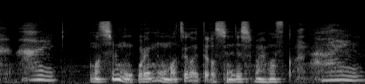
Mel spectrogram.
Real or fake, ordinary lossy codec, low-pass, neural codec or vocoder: fake; none; none; codec, 16 kHz, 4 kbps, FreqCodec, larger model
